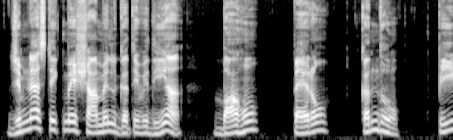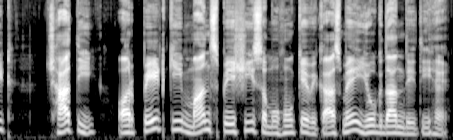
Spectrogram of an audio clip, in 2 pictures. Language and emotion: Hindi, neutral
